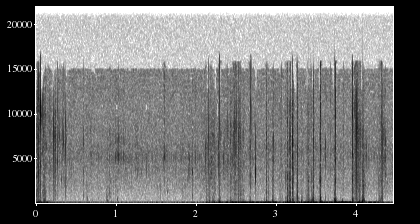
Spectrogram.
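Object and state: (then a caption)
Silicone ear model being scraped. A curved metal pick scrapes the canal opening of a soft silicone ear model, heard very close up. Faint, sparse scratches in the first two seconds give way to a louder run of dense, irregular scraping and crackling with a deep, muffled low end.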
